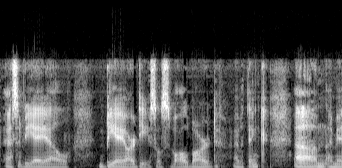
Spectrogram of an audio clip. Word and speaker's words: Svalbard: I know it's spelled Svalbard, so Svalbard, I would think.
